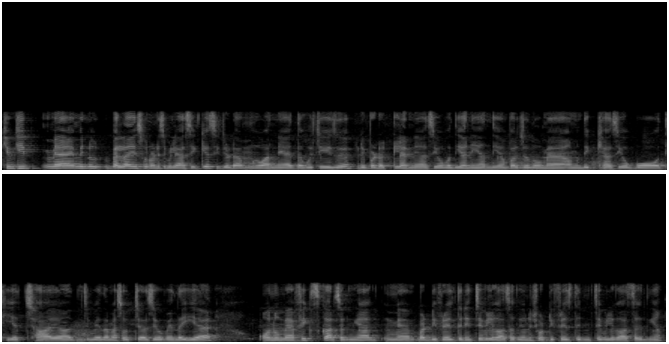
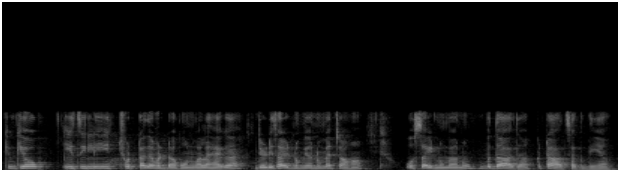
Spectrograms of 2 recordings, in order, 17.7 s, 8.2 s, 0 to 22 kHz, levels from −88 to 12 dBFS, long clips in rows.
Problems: continuous background conversations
